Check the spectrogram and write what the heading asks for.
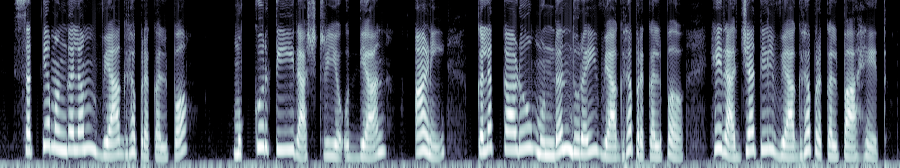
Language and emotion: Marathi, neutral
